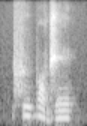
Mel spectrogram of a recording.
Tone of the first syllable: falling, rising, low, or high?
high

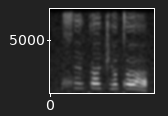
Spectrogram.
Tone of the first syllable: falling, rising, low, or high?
high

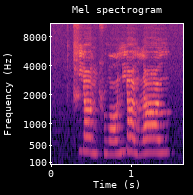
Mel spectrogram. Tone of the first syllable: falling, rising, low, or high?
falling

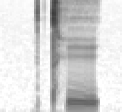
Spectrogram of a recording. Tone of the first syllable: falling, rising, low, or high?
low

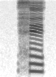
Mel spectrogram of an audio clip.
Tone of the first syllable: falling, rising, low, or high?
high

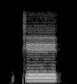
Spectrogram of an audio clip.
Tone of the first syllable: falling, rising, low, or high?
high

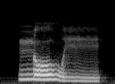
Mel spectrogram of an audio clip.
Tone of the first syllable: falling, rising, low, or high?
high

